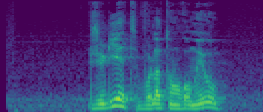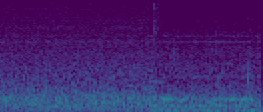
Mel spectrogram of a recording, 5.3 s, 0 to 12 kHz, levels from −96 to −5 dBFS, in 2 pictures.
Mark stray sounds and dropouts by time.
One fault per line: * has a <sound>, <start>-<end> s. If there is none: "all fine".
all fine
